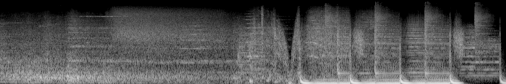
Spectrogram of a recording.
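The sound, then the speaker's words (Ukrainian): A Kharkiv metro train at Derzhprom station starts with a low rumble. It then breaks into loud, rhythmic clacking of wheels over rail joints, with metallic squeals over a heavy low drone. “Станція Держпром. Це станція Держпром. Щотижня ми вирушаємо у подорож. Інколи це кілька станцій під земкою по Харкову.”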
